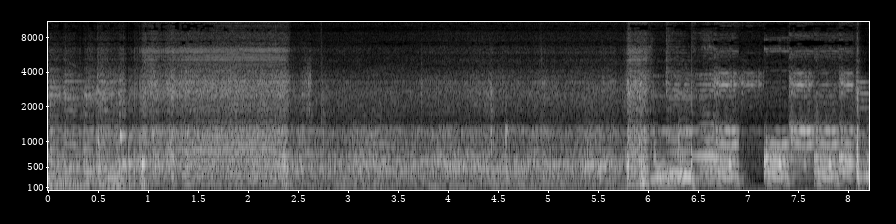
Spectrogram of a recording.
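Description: Silver ST3200 radio-cassette recorder's radio being tuned by hand through its speakers. Music from one station gives way about two seconds in to a stretch of noisy, hissy reception, then choppy snatches of other stations with a brief dropout near the end.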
